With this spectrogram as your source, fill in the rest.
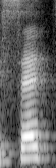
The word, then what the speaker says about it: cet: And it is pronounced as Set.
